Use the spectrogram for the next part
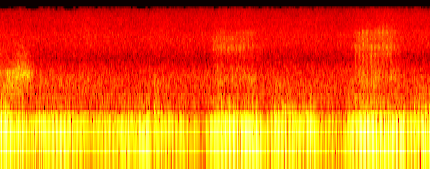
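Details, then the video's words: Pet cat being brushed and groomed, recorded in stereo: steady soft low purr rumbling throughout, gently swelling and fading with each breath, faint rustle in the background. "CAT ASMR | Purring, Grooming & Brushing"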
